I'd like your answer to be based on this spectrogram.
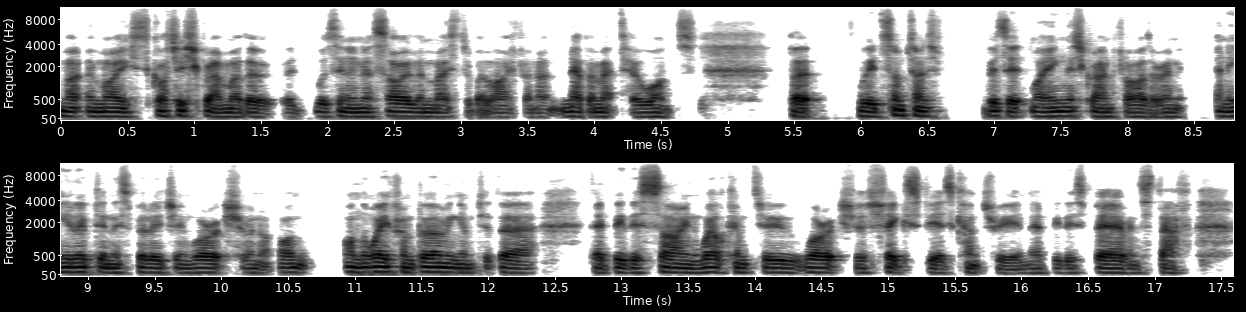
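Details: Stammering (stuttering) in an adult male poet who stammers; he links his stutter partly to caring too much about what he was going to say. Recorded in a British Stammering Association webinar.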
